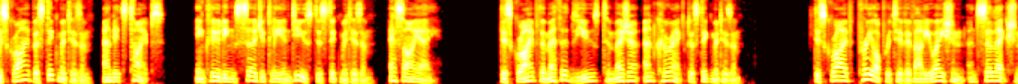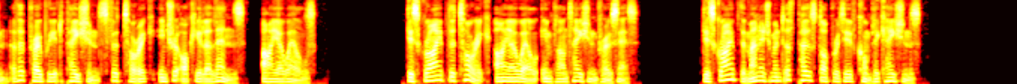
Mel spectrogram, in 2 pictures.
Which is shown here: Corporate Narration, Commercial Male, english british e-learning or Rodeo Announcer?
english british e-learning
